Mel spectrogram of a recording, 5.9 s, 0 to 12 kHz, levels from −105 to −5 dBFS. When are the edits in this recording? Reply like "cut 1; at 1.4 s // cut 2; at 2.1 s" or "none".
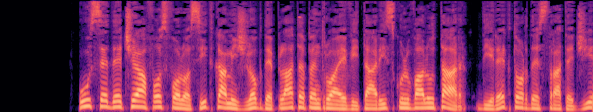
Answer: cut 1; at 4.7 s

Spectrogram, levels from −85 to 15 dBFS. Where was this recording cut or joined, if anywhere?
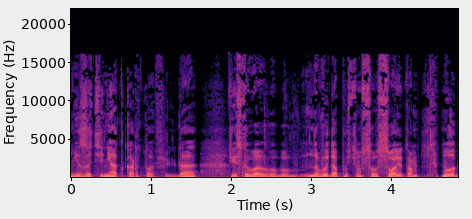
cut 1; at 2.0 s

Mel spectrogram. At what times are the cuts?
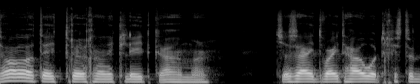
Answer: none

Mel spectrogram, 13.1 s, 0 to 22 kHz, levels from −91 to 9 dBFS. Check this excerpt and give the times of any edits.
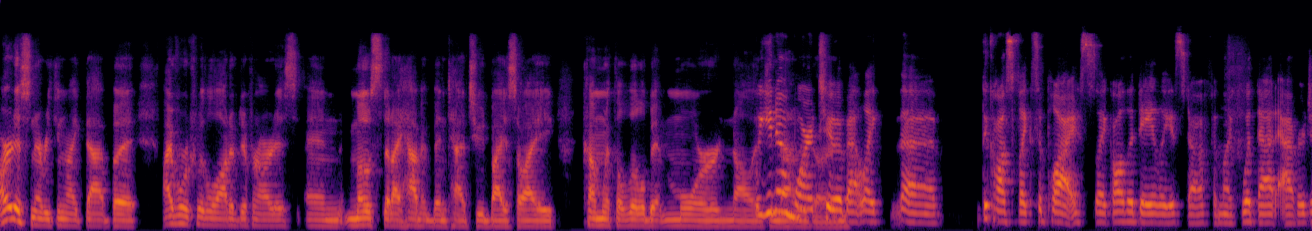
none

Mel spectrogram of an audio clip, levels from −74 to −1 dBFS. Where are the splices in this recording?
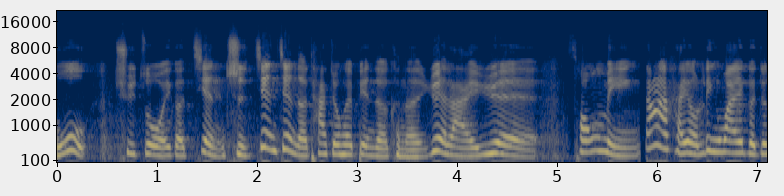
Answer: cut 1; at 5.8 s

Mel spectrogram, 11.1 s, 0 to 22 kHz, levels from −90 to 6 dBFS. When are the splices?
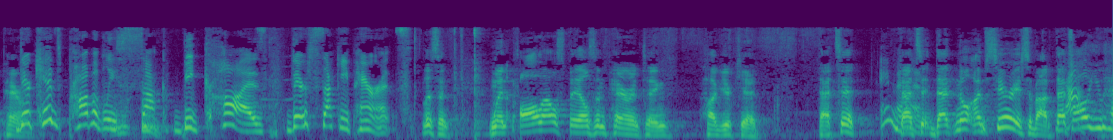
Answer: none

